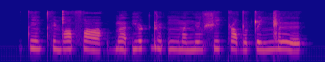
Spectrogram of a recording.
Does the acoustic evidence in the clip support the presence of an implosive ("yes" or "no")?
yes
